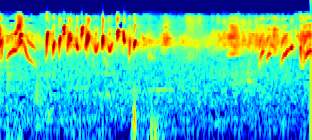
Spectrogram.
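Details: European goldfinch singing loudly, a recording meant for young goldfinches to memorize and to bring in females. A rapid run of sharp, high tinkling notes and short buzzy slurs, then a pause before more descending twitters.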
